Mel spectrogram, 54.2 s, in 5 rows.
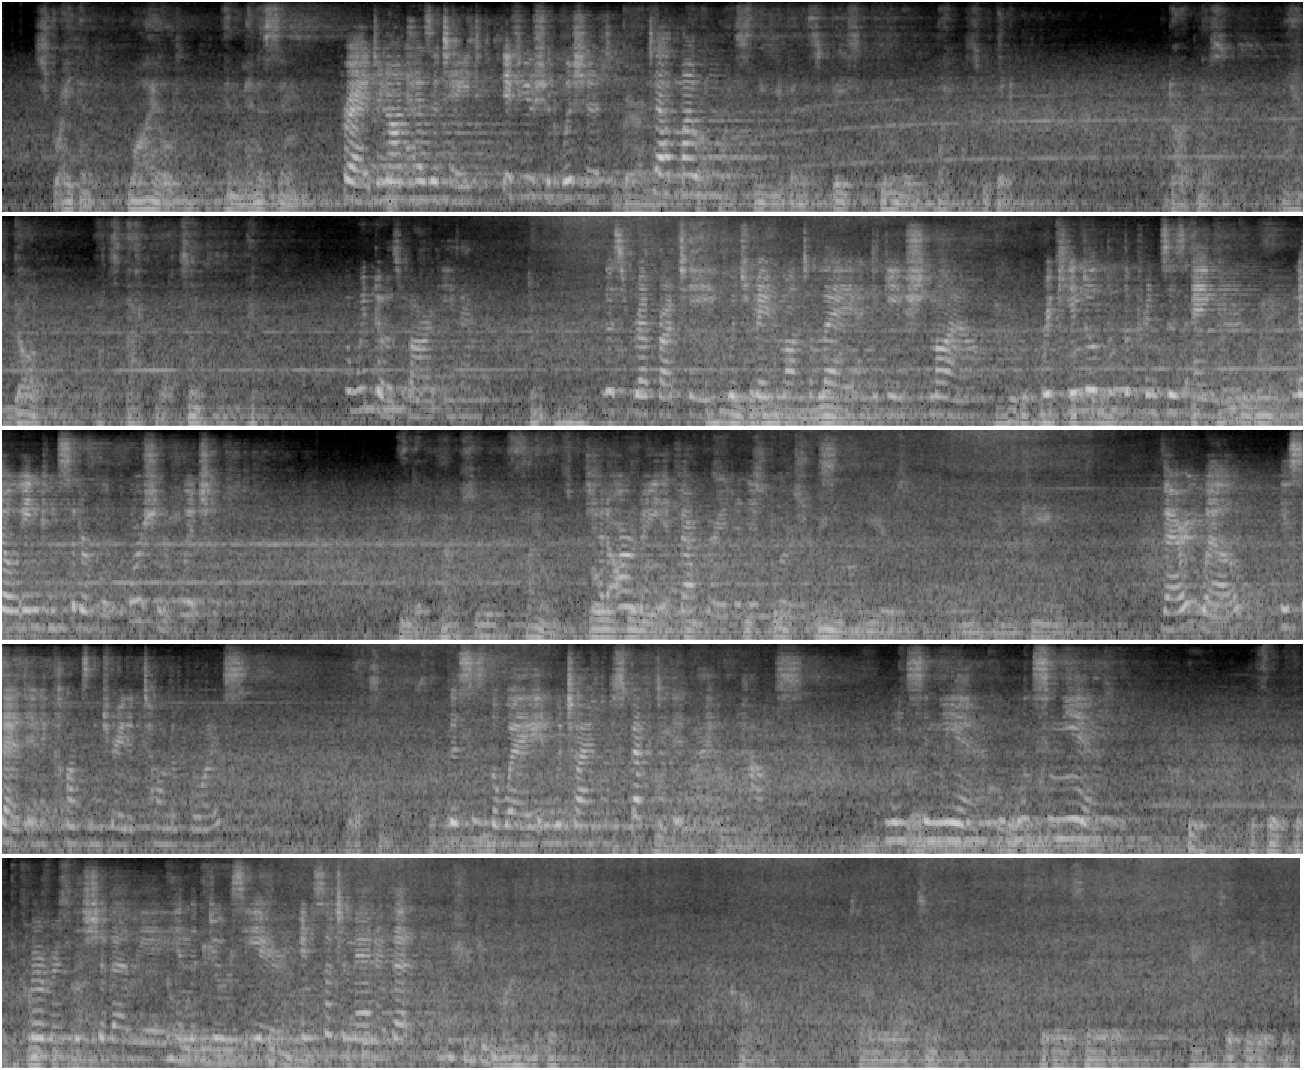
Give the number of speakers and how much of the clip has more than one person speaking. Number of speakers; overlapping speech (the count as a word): two, about 31%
